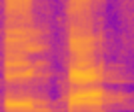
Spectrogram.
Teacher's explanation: the n, when followed by p, becomes m, like in English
